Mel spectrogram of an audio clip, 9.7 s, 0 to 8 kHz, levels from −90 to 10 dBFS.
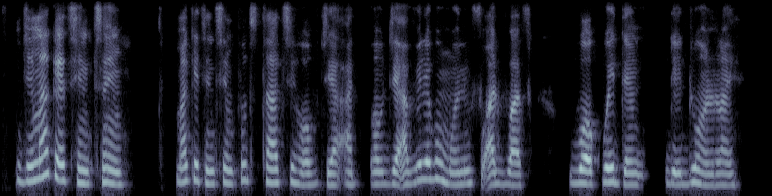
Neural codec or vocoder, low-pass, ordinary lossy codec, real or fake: vocoder, 24 kHz, 100 mel bands, Vocos; 7.2 kHz; Opus, 16 kbps; fake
